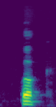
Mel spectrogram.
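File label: "book", English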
